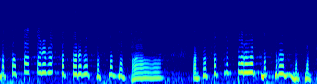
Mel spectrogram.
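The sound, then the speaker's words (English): A lone voice imitates the trumpet's call to post heard before the Kentucky Derby, singing quick staccato notes with one longer held tone partway through. It is fairly loud, with no instruments and no other voices. “I want you to think, before you watch the Kentucky Derby, what do you hear the trumpet do?”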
